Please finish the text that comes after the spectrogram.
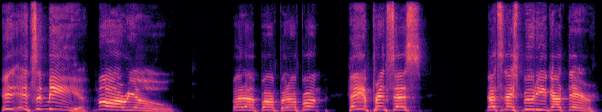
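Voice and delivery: very high cartoon falsetto plumber; Mario. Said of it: "Old Kai Mario voice?".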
